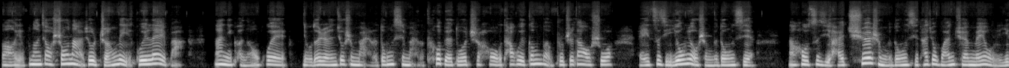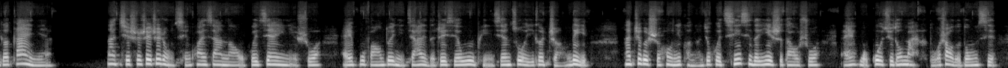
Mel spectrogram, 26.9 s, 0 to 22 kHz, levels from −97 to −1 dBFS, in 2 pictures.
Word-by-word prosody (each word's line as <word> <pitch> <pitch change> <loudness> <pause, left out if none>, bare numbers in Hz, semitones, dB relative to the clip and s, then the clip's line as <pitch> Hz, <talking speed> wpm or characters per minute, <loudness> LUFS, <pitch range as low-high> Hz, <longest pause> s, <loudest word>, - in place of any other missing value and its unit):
呃， 190 -1 -4
也 - - -6
不 240 - -3
能 235 0 +6
叫 245 -2 -1
收 255 +4 +1
纳， 250 -6 +2
就 235 -1 +4
是 - - -9
整 200 +3 +1
理 230 -5 +1
归 235 +1 +5
类 260 -3 +3
吧。 - - -13 0.4
那 240 0 +2
你 215 -3 +5
可 190 -5 -10
能 170 +4 -5
会 200 -3 -1 0.2
有 190 -2 -4
的 200 +4 +1
人 205 0 +2
就 235 +3 0
是 225 -1 -3
买 200 -4 0
了 170 - -13
东 215 +6 +1
西， 240 -2 -6
买 195 -2 0
了 - - -17
特 275 +10 +2
别 215 -6 +1
多 205 +2 -1
之 220 +1 -7
后， 210 -2 -3
他 230 - -6
会 230 -1 +1
根 255 +4 +1
本 230 -7 -2
不 210 +5 -3
知 225 +3 -3
道 225 -2 -1
说， 220 +1 -2 0.3
诶， 190 +2 -2
自 230 +4 -1
己 195 -3 -1
拥 240 +4 +5
有 220 -7 +3
什 190 -3 -5
么 175 +1 -3
东 190 +1 +1
西， 190 -4 -3 0.4
然 200 -1 -3
后 230 +1 +2
自 225 +2 -3
己 185 -3 -1
还 190 +1 -3
缺 290 +10 +2
什 245 -8 +1
么 175 -2 -1
东 190 +3 +1
西， 200 -1 -5
他 220 +3 -4
就 250 - +1
完 205 -1 0
全 215 -3 -2
没 205 +1 +4
有 215 -5 0
了 160 - -8
一 175 - -3
个 215 +1 0
概 260 0 0
念。 175 -2 -4 0.7
那 255 -1 0
其 235 0 0
实 245 +3 0
在 260 - +6
这 275 +2 +3
种 220 -6 +1
情 180 +2 -7
况 220 +1 -1
下 210 0 -3
呢， 185 -2 -2
我 - - -6
会 200 +3 -1
建 220 +1 +1
议 - - +2
你 190 -2 -3
说， 195 +3 -3 0.2
哎， 200 - 0
不 225 +3 -2
妨 195 -1 -2
对 225 0 +3
你 190 -4 +1
家 200 +4 -3
里 205 - +2
的 185 +1 -5
这 210 +4 +2
些 205 0 -1
物 220 +2 +4
品 185 -3 -8
先 210 +4 +1
做 215 -1 +1
一 185 - -3
个 215 +2 0
整 160 +1 -6
理。 235 -3 +3 0.4
那 240 0 +4
这 260 +4 +3
个 250 - +8
时 200 - -1
候 205 +1 +1
你 205 +2 +3
可 200 -3 -9
能 160 0 -6
就 225 - +1
会 215 -1 +2
清 260 +7 +2
晰 260 -3 0
地 210 -1 +4
意 225 +2 +4
识 210 - -3
到 195 -1 -3
说： 195 +1 -3 0.2
“哎， 205 +3 -2
我 - - +1
过 240 -1 +4
去 210 0 -1
都 215 +1 +2
买 220 -2 +3
了 190 - -9 0.2
多 170 +3 -5
少 225 +1 +1
的 185 - -3
东 185 +2 +1
西。 190 -3 -5
210 Hz, 305 characters per minute, -23 LUFS, 195-230 Hz, 0.7 s, 个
